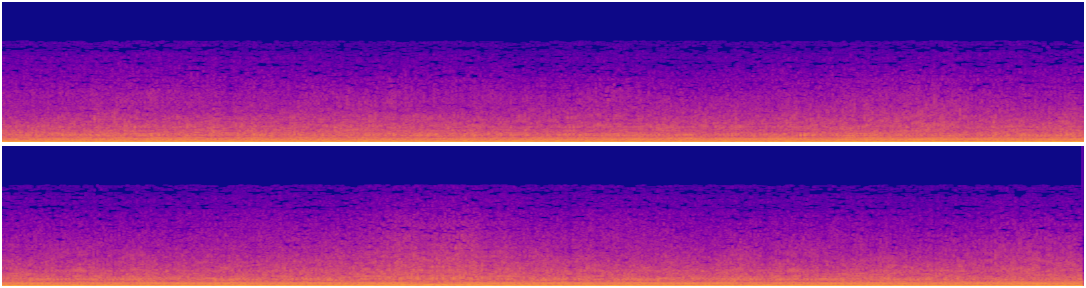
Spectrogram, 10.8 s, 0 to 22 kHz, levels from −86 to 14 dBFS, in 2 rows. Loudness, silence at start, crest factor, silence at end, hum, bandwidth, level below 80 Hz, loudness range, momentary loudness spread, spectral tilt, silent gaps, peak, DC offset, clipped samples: -12 LUFS; 0 s; 10 dB; 0 s; none; 10 kHz; -32 dBFS; 1 LU; 2 LU; -7 dB/octave; none; 0 dBFS; 1%; under 0.1%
